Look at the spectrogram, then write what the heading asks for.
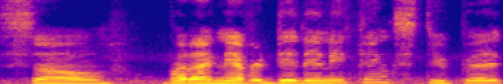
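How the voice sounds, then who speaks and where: The pitch varies in an ordinary way. It's an unremarkable speaking voice. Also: woman. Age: 60s. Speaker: vlogger, former social worker. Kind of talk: casual vlog monologue. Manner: conversational, with fillers.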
